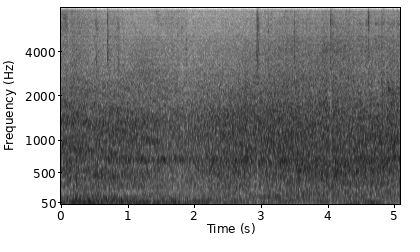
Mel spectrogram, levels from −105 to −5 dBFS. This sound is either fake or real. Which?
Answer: fake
